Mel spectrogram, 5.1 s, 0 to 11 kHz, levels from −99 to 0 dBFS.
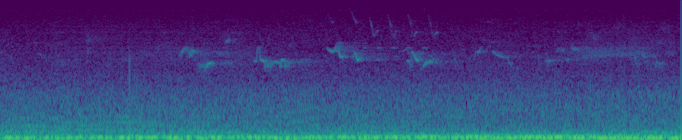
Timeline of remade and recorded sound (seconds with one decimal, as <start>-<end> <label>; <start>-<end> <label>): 0.0-0.4 recorded; 0.4-1.9 remade; 1.9-4.2 recorded; 4.2-5.1 remade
